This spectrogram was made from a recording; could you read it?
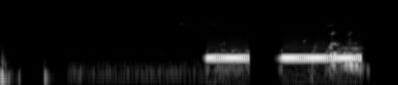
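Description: A telephone line tone sounds while a call back is being placed: a low murmur of line noise, then two long, steady, fairly loud electronic tones with a short gap between them.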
